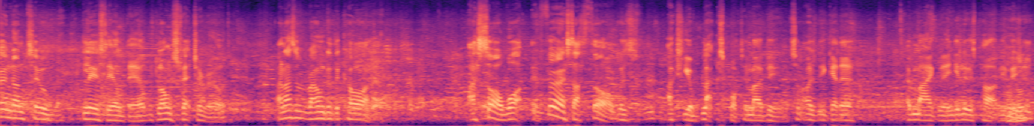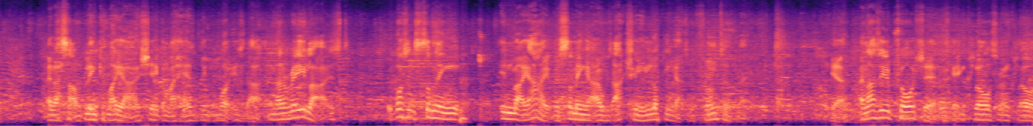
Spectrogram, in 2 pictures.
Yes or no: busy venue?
yes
